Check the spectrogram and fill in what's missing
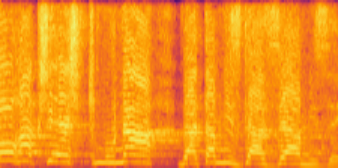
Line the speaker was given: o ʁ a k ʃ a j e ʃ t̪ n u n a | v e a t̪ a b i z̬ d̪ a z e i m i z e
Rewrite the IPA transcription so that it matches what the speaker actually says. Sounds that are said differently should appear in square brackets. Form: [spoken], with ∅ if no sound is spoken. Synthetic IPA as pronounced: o ʁ a k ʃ [e] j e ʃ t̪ [m] u n a | v e a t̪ a [m] i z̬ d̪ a z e [a] m i z e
